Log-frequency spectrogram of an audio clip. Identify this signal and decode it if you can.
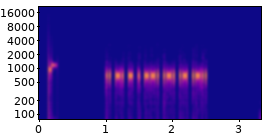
Morse code, heard as a keyed tone, about 52 wpm, 700 Hz. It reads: INTEGRAL
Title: Sets of 5 Words - New Word Drill - 50wpm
